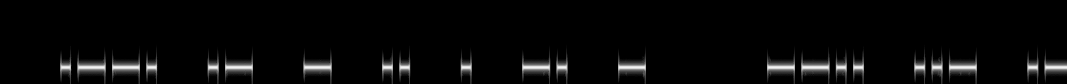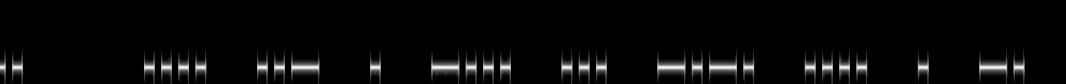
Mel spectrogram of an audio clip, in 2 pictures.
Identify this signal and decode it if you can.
Morse code, heard as a keyed tone, about 14 wpm, spaced as for 10 wpm, 800 Hz. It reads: PATIENT ZUR HUEBSCHEN
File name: Morsekurs / Witze / Witz 04. August 2026 50 F70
